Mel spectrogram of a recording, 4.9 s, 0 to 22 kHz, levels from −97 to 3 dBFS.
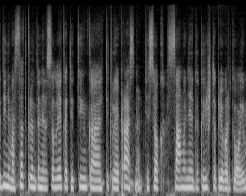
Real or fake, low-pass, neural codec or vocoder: fake; 19.8 kHz; codec, 44.1 kHz, 2.6 kbps, DAC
